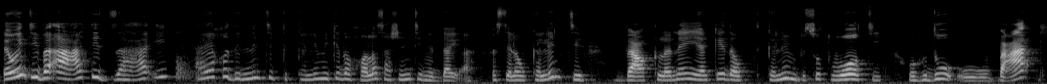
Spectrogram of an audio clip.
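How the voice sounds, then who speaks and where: A woman's voice: fairly high pitch, a bit bright. A young adult woman with an Egyptian Arabic accent, giving emphatic, coaching advice straight to the viewer in a self-help vlog. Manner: emphatic, coaching, addresses listener as "you".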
